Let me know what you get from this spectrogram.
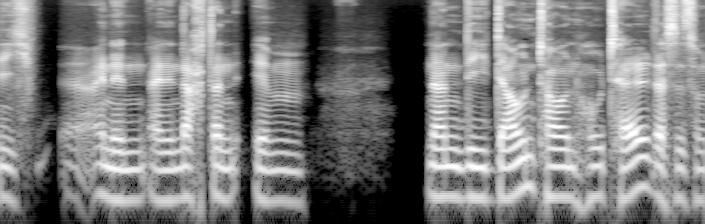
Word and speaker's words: Nadi: Das wird Nadi geschrieben, aber Nandi ausgesprochen.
